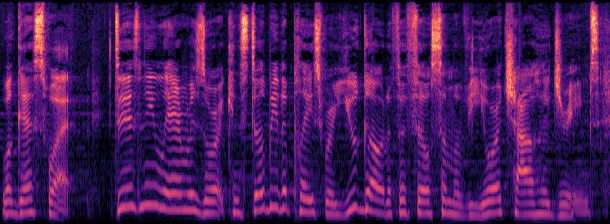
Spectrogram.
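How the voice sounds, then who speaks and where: A woman's voice: mid-range voice, animated, normal speed, a little mellow, faint music behind. Young woman, podcast host, conversational and encouraging, mid-range voice. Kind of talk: casual interview chat and ad read.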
